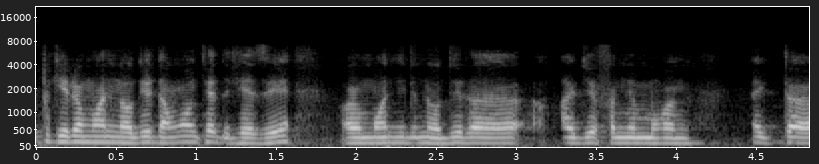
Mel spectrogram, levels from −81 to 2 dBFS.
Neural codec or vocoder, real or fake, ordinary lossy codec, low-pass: codec, 16 kHz, 1.1 kbps, Voila-Tokenizer; fake; none; 7.2 kHz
